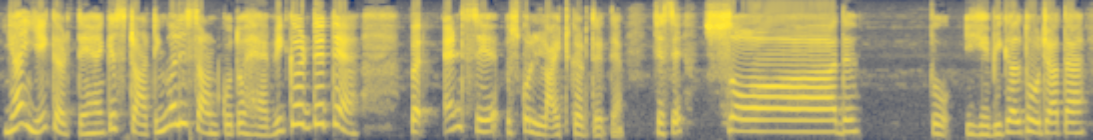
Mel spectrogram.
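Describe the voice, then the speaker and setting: A woman's voice: on the high side, animated, moderate pace, dry recording. A woman teaching Quran letter pronunciation. She explains step by step, asks her students questions and draws out each model sound for them to repeat. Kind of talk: slow, careful pronunciation lesson.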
